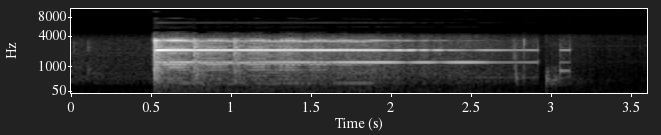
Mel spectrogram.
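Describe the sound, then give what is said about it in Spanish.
A single loud bell strike, like a boxing ring bell, signalling the first round of a tournament, rings out with a sustained metallic tone that fades over about two seconds, followed by a couple of faint clinks. No one speaks. “Ya tú sabes, sonido de la campana.”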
